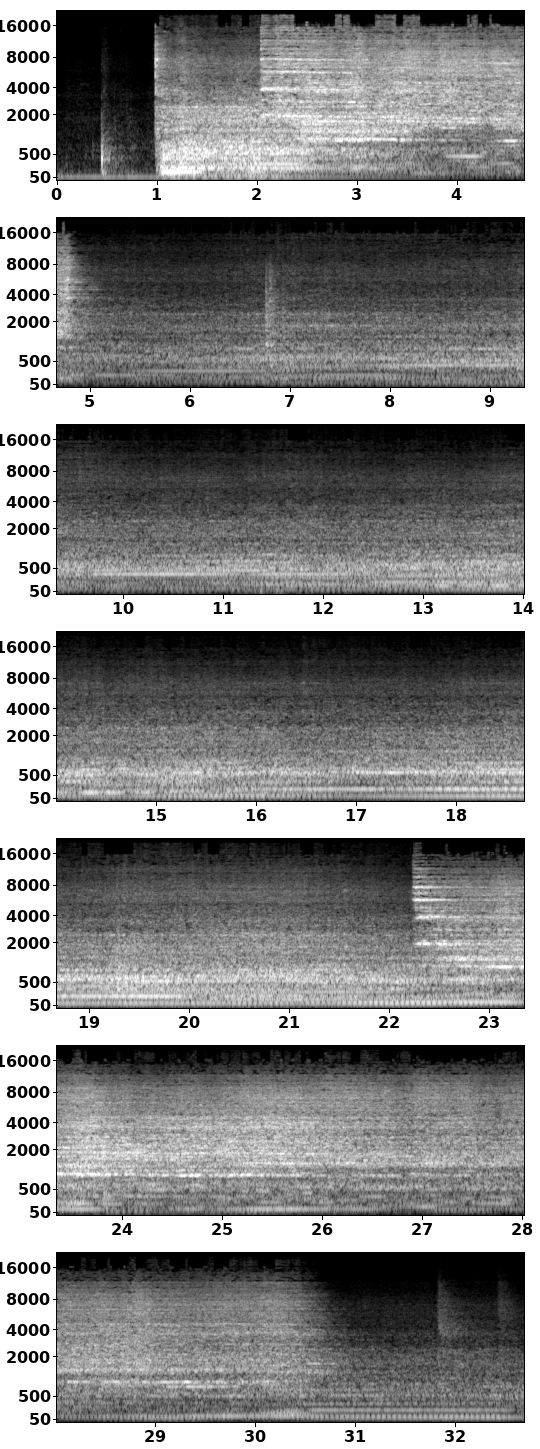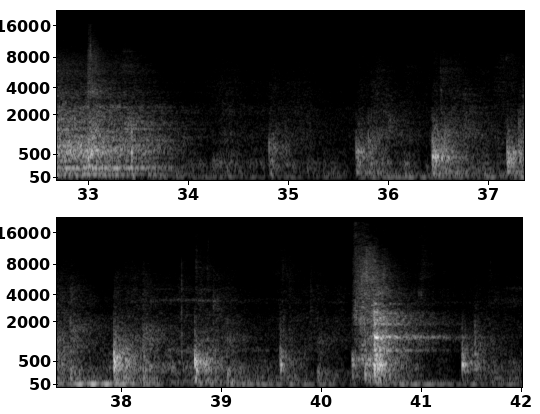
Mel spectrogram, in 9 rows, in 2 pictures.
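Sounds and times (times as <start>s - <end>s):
floor sander grinding: 1.0s - 33.9s.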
